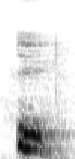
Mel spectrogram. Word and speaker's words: eau: je veux vous dire que le mot où on dirait la lettre ou que vous connaissez bien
